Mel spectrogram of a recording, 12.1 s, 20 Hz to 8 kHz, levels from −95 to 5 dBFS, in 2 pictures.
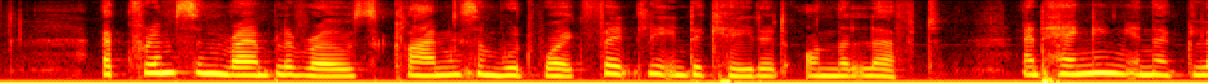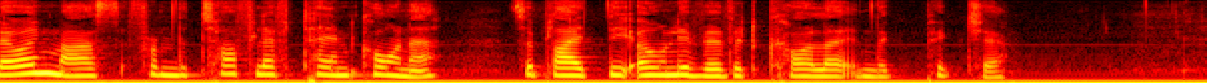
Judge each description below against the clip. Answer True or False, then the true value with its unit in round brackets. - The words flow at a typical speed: True (160 wpm)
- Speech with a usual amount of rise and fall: True (3.2 semitones)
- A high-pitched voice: True (230 Hz)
